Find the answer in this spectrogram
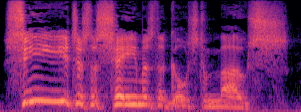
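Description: A gravelly, shrieking raven general. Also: male voice, extremely high pitch, very animated, slow, pitched above the performer's own voice, full character voice. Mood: contemptuous. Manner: blustering, contemptuous, shouting challenges. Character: boastful bullying male raven general. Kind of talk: audiobook character voice.

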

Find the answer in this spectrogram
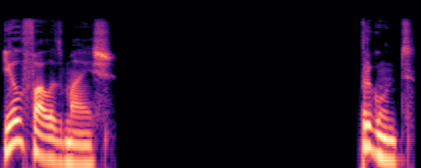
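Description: A man's voice: lowish voice, sing-song, extremely slow, no room sound, clean studio sound. A man with a European Portuguese accent, carefully repeating model phrases in a language course. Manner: clear, careful repetition of phrases.

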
